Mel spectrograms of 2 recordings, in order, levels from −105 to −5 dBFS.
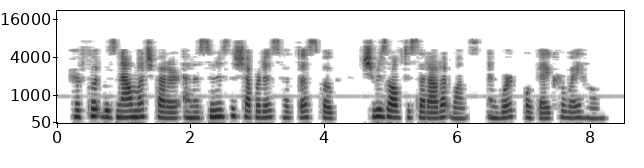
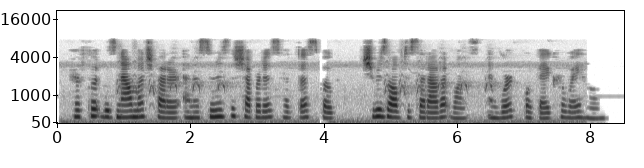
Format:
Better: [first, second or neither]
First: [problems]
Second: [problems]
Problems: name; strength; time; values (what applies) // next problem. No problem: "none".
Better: first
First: none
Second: background sound (Crow); 19 dB below the speech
